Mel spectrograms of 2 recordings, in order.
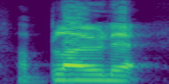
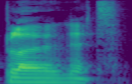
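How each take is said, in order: First: Despairing repeat. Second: Said in the usual way. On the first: Retold or imitated.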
